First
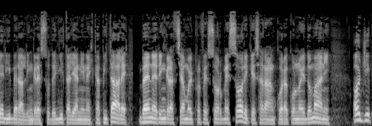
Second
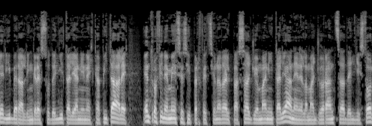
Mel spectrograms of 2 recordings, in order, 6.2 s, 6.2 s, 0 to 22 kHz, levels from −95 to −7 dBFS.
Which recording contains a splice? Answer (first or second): first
